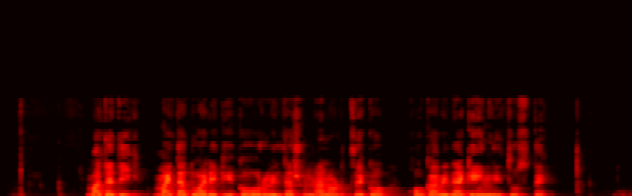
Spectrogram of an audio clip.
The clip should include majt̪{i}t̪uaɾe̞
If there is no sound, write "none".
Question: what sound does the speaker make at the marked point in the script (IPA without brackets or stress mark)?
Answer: a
